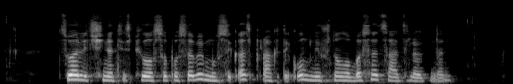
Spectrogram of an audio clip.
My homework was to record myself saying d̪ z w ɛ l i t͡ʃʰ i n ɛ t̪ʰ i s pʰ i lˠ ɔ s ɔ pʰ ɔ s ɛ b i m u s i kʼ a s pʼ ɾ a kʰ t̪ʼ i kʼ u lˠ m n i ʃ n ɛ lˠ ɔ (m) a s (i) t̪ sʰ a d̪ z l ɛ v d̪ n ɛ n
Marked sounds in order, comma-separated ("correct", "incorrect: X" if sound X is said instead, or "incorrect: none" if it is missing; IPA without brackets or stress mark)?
incorrect: b, incorrect: a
